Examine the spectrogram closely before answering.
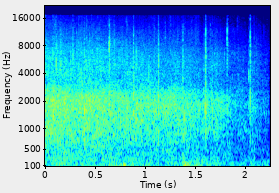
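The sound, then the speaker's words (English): Steady audience applause welcoming a speaker to the stage, a dense, even wash of clapping with a few sharper claps standing out near the end. “So would you put your hands together and give Dave Stone a warm welcome?”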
